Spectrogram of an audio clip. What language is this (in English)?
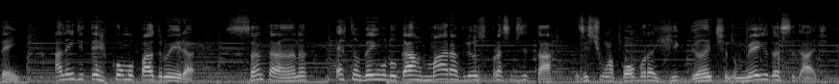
Portuguese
